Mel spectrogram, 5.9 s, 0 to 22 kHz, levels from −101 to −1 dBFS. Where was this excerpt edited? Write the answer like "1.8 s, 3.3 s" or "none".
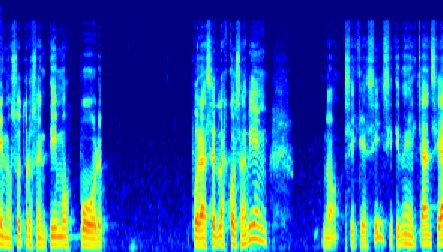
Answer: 4.6 s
